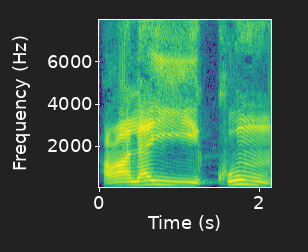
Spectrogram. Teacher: Ağız yumulacaq və şəfəvi hərfdir, dodaq hərfidir.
